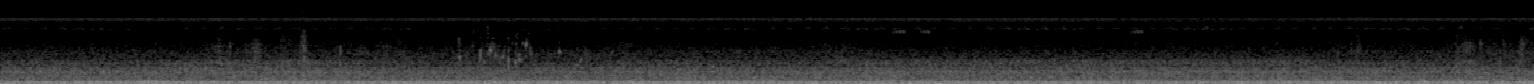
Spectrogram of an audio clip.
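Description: Grass rustles underfoot as a person moves through it.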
